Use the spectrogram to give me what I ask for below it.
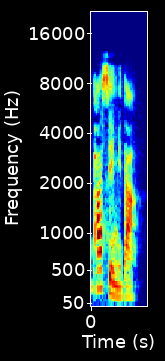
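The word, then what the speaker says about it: PaaS: 정식 명칭은 플폼 as a serv 줄여서 PAS 발음은 파스입니다.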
